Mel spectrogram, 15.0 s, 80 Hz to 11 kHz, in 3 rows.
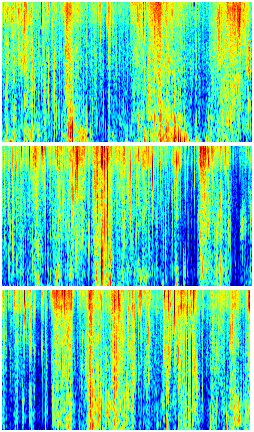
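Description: Clear plastic bubble wrap, bunched over a microphone, is crinkled and squeezed with fingers and long nails. The result is a dense, continuous crackle of close, crunchy crinkles over a heavy low rumble from the handling. Louder bursts come near the start and around the 3-second mark, and there is a brief quieter lull near the middle.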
